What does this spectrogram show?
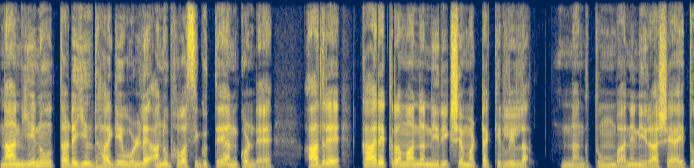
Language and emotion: Kannada, sad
